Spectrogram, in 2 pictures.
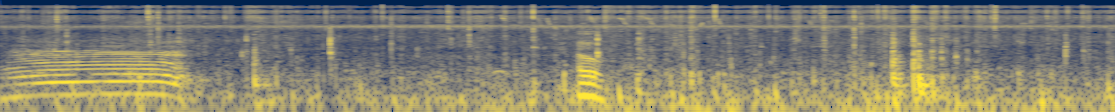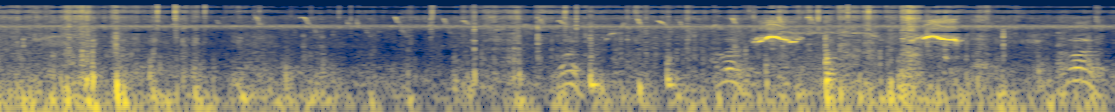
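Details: Nelore and Aberdeen-cross bull calves in rearing: a rich, low moo opens, followed by scattered thumps and knocks with a few short, higher cries near the end over a constant high-pitched whine.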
